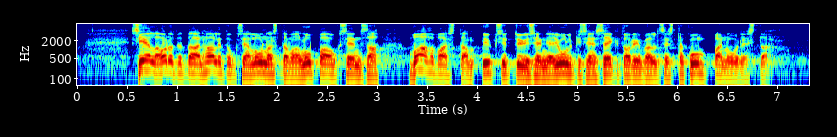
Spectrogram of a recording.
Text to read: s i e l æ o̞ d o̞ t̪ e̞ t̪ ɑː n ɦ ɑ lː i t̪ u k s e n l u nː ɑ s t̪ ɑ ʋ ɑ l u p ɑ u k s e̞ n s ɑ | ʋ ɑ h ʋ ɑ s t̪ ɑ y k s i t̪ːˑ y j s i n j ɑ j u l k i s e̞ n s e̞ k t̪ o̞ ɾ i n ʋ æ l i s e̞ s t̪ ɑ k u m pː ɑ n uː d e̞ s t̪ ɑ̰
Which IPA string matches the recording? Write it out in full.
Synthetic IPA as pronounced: s i e lː æ o̞ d o̞ t̪ e̞ t̪ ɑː n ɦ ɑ lː i t̪ u k s e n l u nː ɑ s t̪ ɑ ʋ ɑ l u p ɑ u k s e̞ n s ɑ | ʋ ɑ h ʋ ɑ s t̪ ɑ y k s i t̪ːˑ y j s e n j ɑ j u l k i s e̞ n s e̞ k t̪ o̞ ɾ i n ʋ æ l i s e̞ s t̪ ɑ k u m pː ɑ n uː d e̞ s t̪ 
